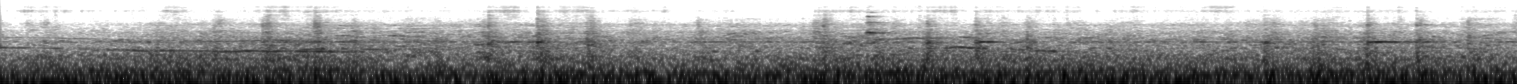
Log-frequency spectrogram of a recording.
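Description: Amusement park ride train running along its track: a steady low rumble with faint clicks of wheels over the rails and a thin high tone above it.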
